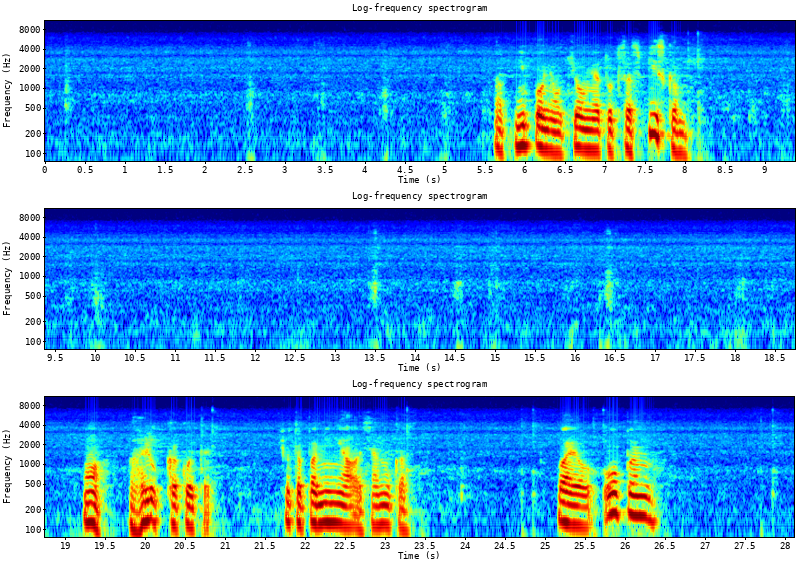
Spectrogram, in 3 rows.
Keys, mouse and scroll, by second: 24.7-26.0 drag.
